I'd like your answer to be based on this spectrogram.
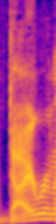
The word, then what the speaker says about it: Dyron: Jimmy, you may know him as Dyron, I believe, but we know him as Flynn Hendricks.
